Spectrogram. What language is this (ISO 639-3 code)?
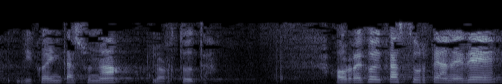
eus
